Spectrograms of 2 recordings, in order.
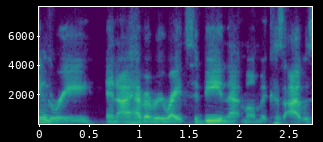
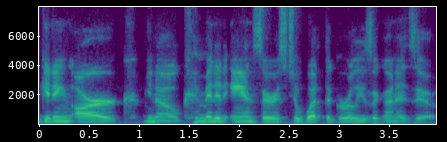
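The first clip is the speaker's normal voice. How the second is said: ordinary talk, nothing marked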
